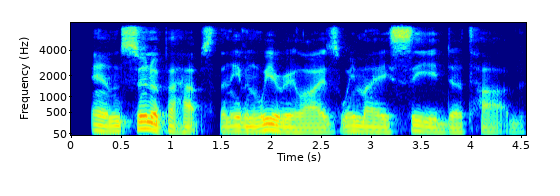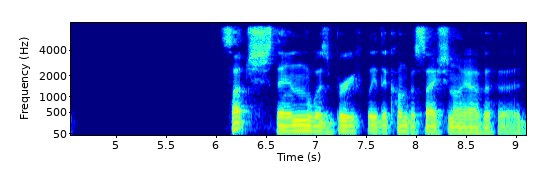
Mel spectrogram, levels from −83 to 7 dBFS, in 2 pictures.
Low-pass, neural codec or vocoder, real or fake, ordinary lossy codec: 7.2 kHz; none; real; Opus, 64 kbps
